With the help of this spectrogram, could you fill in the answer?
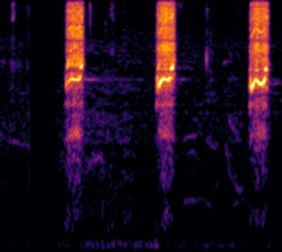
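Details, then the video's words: Grey francolin, known as teetar, giving three loud, shrill, harsh notes spaced about seven tenths of a second apart, with a faint low rumble between them. "grey francolin teetar sound"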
